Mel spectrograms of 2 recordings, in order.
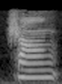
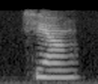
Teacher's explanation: the difference between the retroflex fricative spelled SH and the palatal fricative spelled X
